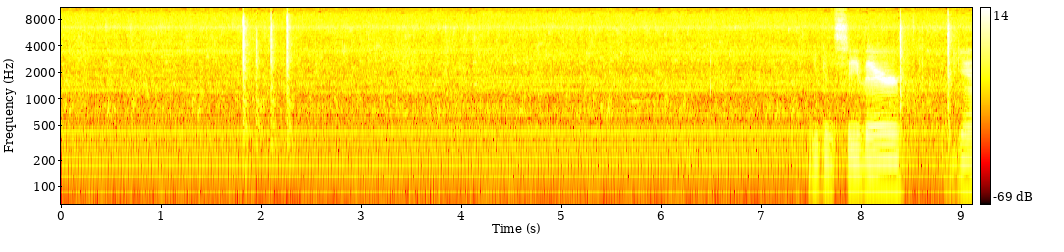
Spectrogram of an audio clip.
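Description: An aquarium filter hums steadily and quietly.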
